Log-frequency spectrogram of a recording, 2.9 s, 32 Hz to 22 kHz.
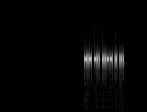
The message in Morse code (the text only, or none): KD3IS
